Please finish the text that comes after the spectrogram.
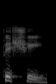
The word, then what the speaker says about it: phishing: One of the things that is happening quite often is you will periodically get emails that are called fishing emails. And fishing is spelled phi n.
